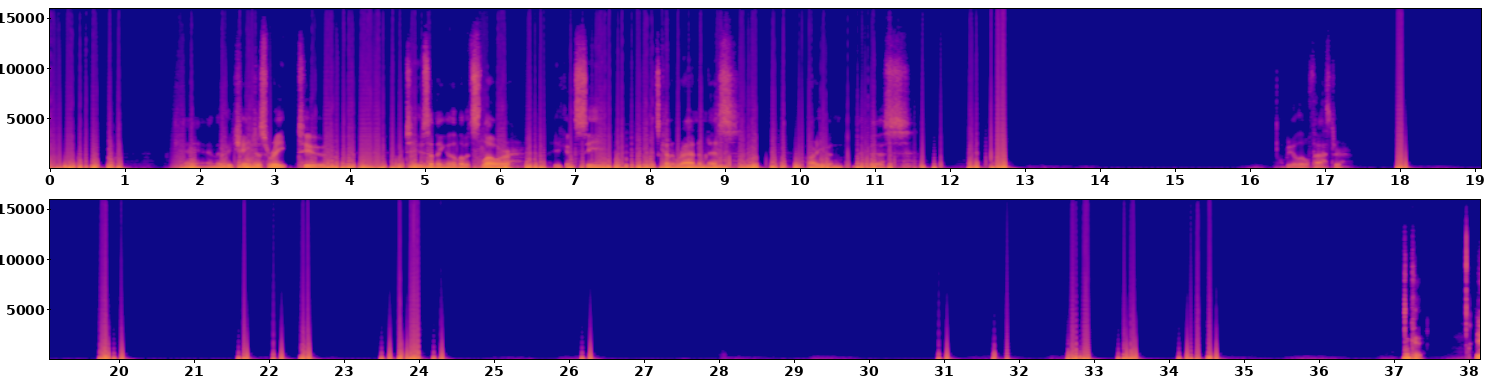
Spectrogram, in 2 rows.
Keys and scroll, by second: 8.1 super+i, 11.9 super+0, 12.3 super+Return, 17.3 super+i, 17.6 super+Return, 28.8 super+3, 29.0 super+Return, 37.8 super+..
